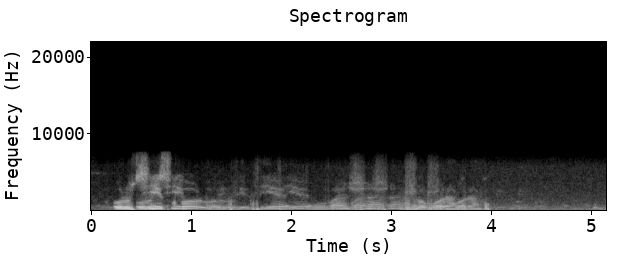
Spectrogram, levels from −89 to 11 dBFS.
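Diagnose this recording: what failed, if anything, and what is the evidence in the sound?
A doubled audio track runs through the whole recording. This is a call-processing or capture fault. A second full-band copy of the speech trails the original by roughly a fifth of a second, at about 5 dB lower. It has no reverberant tail. Most likely a slower second capture path is being mixed back in.

Automatic gain rising occurs in call processing from 0.39 to 3.97 s. The talker moves away around 0.5 s, and the input drops by about 13 dB. The gain control then climbs about 7 dB over several seconds. Speech and room noise swell together.

AMR bit errors hit the network link from 1.08 to 1.30 s. For that stretch the speech keeps its pitch and level. It turns hoarse, scratchy and gargly. The duration fits about eleven 20 ms frames with flipped low-priority bits. The AMR-WB decoder then misplaces its excitation pulses and fine parameters.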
